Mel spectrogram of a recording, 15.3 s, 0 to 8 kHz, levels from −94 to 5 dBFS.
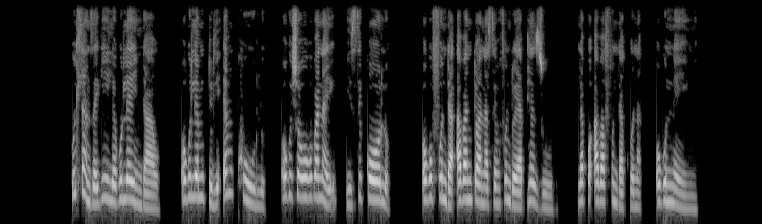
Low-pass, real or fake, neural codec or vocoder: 7.2 kHz; real; none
